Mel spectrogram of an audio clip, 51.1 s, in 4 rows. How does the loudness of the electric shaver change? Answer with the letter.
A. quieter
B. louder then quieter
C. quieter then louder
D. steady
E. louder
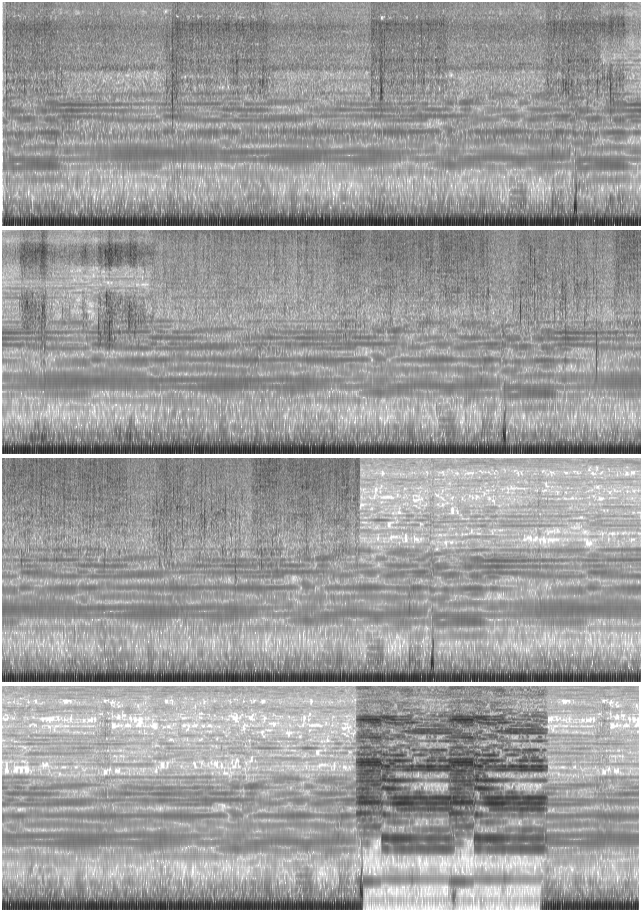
E.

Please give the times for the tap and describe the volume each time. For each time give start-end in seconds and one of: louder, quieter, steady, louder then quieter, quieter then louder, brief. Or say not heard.
0.0-32.8 steady.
